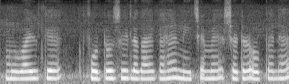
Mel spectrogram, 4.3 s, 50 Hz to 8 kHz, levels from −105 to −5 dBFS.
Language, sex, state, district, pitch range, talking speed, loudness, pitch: Hindi, female, Jharkhand, Garhwa, 255-270 Hz, 165 wpm, -14 LUFS, 260 Hz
